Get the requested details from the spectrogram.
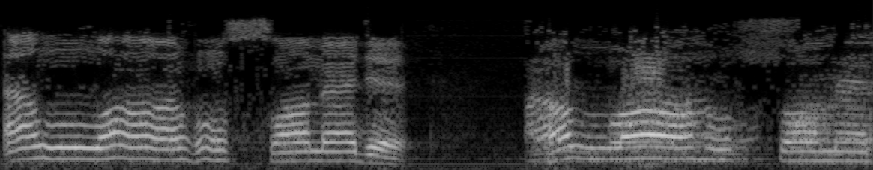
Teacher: which means we drop the lam when we have the alif lam there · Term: solar letter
